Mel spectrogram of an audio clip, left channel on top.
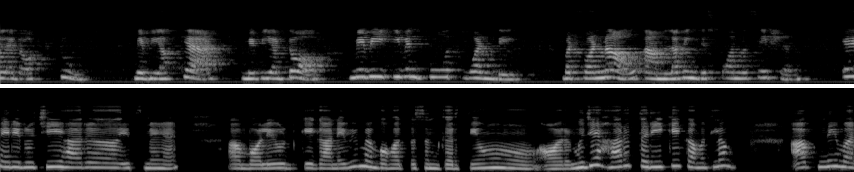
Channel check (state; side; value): different; both; correlation 0.00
